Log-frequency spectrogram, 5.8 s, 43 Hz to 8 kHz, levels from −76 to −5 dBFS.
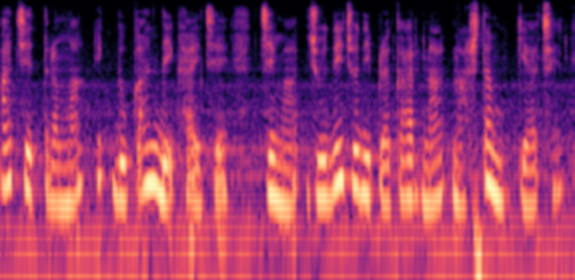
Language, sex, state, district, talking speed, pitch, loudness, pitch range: Gujarati, female, Gujarat, Valsad, 135 wpm, 210 Hz, -17 LUFS, 195-245 Hz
